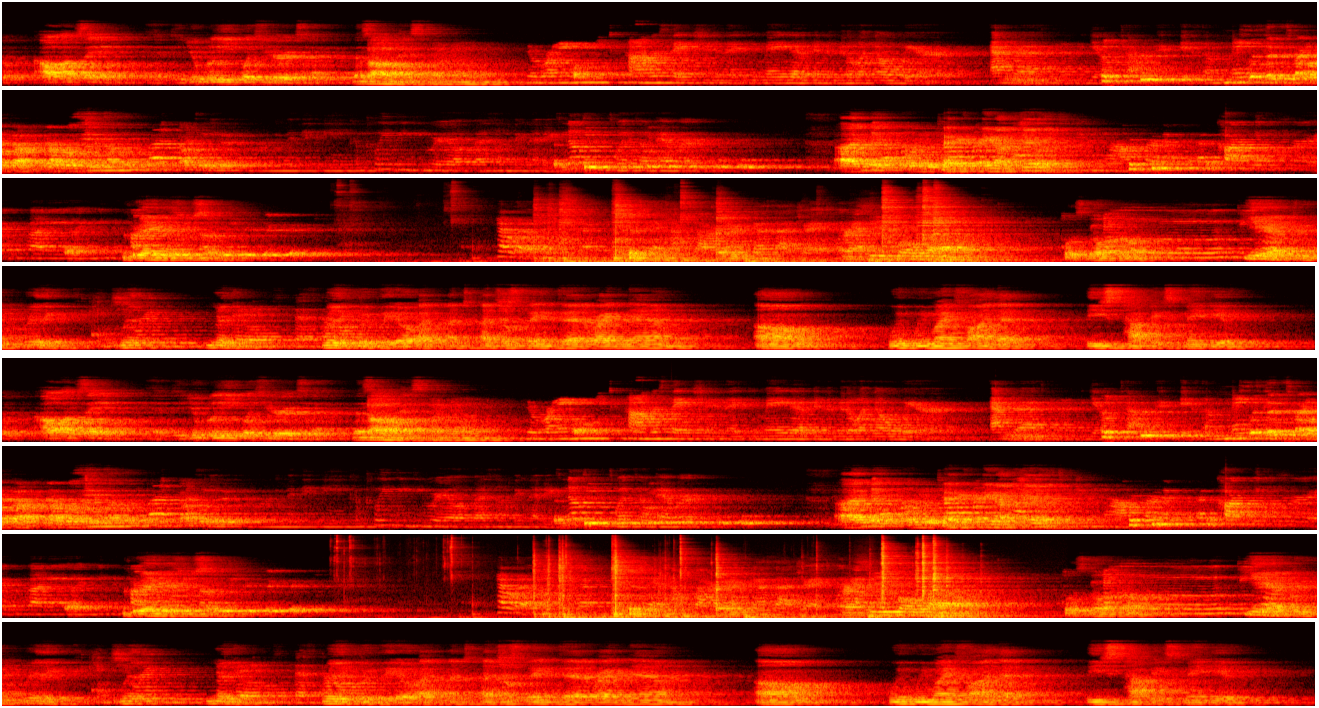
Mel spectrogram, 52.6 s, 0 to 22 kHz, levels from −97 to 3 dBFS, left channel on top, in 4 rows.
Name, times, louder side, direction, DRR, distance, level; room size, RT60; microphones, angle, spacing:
voice 1, 0.3-3.2 3.5-4.4 11.0-11.1 11.6-11.7 12.6-14.7 14.9-15.4 20.5-20.6 21.5-22.7 26.9-27.0 28.5-29.0, left 1 dB, 70° left, -8 dB, 1.1 m, -31 dB
voice 2, 3.5-4.8 34.7-36.0, right 1 dB, 40° right, -4 dB, 1.4 m, -31 dB
voice 3, 4.8-6.0 6.2-9.5 9.9-13.2 14.0-20.1 21.7-24.8 25.1-28.7 31.2-35.0 37.3-39.8 40.3-42.1 42.4-43.1 44.4-44.7, equal, 10° right, -4 dB, 0.9 m, -40 dB
voice 4, 22.5-23.7 27.5-28.5 32.6-32.7 33.5-33.7 36.9-37.7 38.7-40.0 40.6-40.9 41.5-41.8 42.7-46.2 47.0-47.6 48.3-49.6 50.3-51.8, left 1 dB, 35° left, -6 dB, 0.8 m, -32 dB
Keys jangling, 29.6-29.8 30.2-30.3 30.7-31.1 31.5-36.2, right 6 dB, 80° right, 0.5 m, -34 dB
5.2 x 3.8 x 5.5 m, 2.2 s
head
